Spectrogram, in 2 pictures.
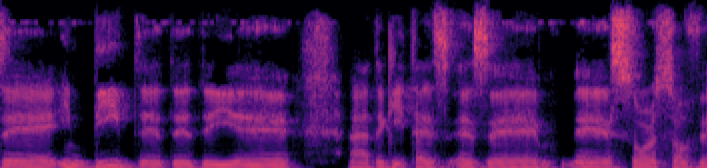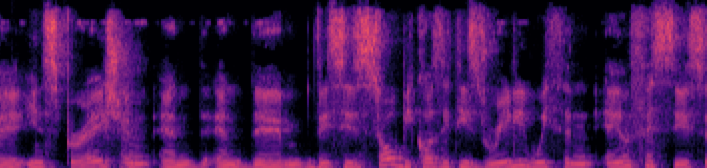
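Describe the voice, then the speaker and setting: A man whose first language is Hebrew, answering interview questions as a translator, pausing often with fillers and restarts. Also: a little high, darkish tone, lo-fi sound. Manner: halting, many fillers and restarts. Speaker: guest, translator.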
